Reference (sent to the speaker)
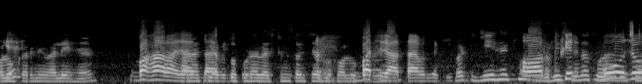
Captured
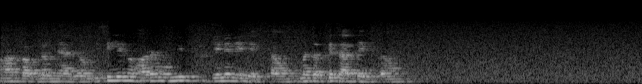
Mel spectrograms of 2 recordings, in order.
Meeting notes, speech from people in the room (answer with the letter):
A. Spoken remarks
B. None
A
